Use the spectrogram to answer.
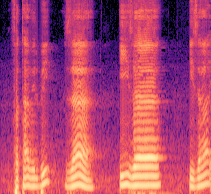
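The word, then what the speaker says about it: إذا: Iza is elongated there just a little bit due to the Alif.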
